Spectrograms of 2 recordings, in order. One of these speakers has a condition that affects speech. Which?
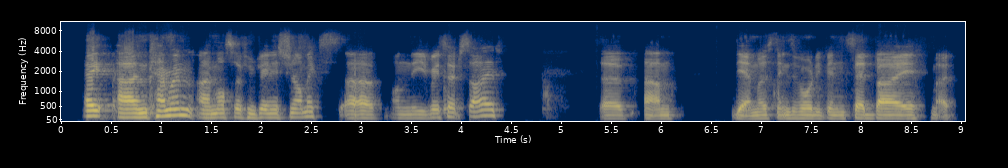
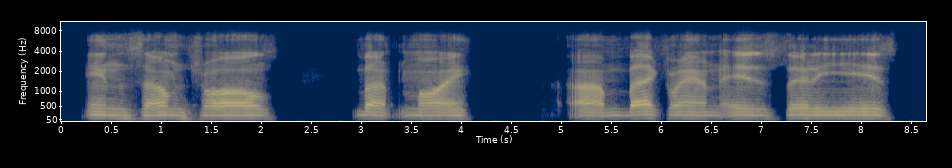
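The second: motor neurone disease.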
